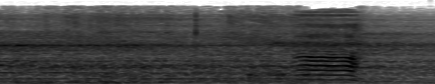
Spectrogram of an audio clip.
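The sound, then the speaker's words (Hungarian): A tram rumbles past on a street, with a steady low drone of traffic and a brief harmonic whine or squeal near the end as it goes by. “Itt egy villamos, tök jó.”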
